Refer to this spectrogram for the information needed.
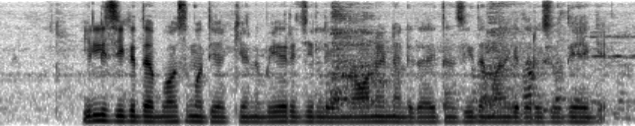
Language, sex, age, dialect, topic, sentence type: Kannada, male, 18-24, Coastal/Dakshin, agriculture, question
